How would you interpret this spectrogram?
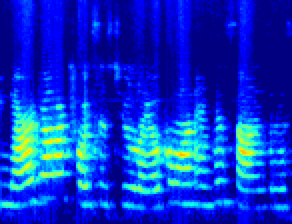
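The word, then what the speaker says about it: Laocoön: Laocoon and his sons is pronounced Laocoon and his sons.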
